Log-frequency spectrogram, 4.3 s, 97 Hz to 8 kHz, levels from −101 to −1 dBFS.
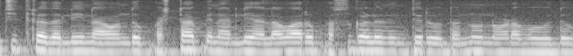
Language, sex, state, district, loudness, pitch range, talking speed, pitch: Kannada, male, Karnataka, Bangalore, -16 LUFS, 135-145 Hz, 155 wpm, 140 Hz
